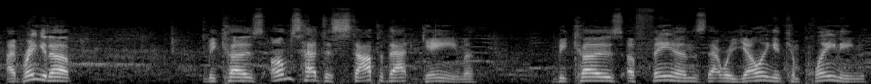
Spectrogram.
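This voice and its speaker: Bright-voiced American man calling softball. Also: slow pace, a little hiss or hum. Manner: animated calls that swell to shouts on big plays, conversational between pitches. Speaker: radio play-by-play announcer. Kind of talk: live sports commentary with casual banter. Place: radio broadcast booth at a ballpark.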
